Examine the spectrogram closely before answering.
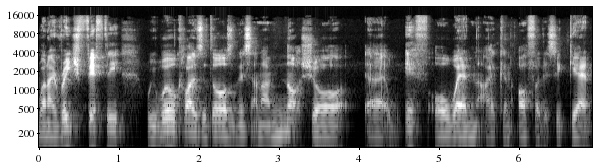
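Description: A man with a fairly low pitch and fairly even intonation speaks at a fairly slow pace on a very clean recording with a silent background. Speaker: golf coach. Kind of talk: sales pitch. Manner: monotone at times.

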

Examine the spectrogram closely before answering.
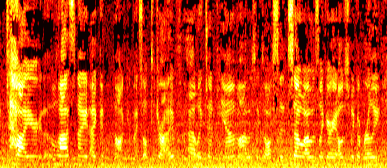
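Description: A woman talking with hardly any pauses against loud background noise. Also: moderate pace. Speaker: vlogger. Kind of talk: casual vlog chat. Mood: chatty, upbeat. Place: car. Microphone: phone near.

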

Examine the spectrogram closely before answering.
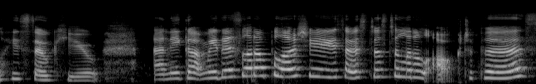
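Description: A woman with a Northern English accent raises and projects her voice. Her pitch is extremely high. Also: lively intonation, moderate pace. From Hull, East Yorkshire, UK. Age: 20s. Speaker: vlogger. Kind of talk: casual vlog talk to camera. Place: home room. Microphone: phone near.

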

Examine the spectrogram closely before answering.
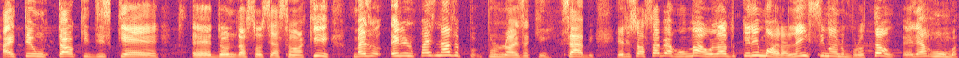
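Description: The sound is dry with no echo as a woman speaks fairly quickly in a high pitch with lively intonation. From Rio de Janeiro, Brazil. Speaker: local resident. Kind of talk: complaint interview. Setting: outdoors. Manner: indignant. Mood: indignant, frustrated complaint. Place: street. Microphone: handheld.

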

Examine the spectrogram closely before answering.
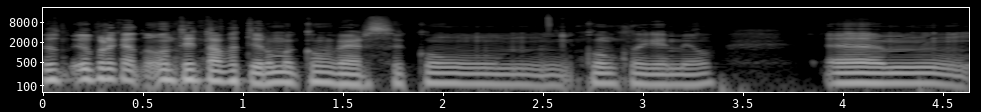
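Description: A man speaks against a quiet background. The sound is dry, with no echo. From Portugal, Viseu; Portugal. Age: 20s. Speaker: podcast host. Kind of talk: casual interview. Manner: halting. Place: studio. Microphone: studio mic.

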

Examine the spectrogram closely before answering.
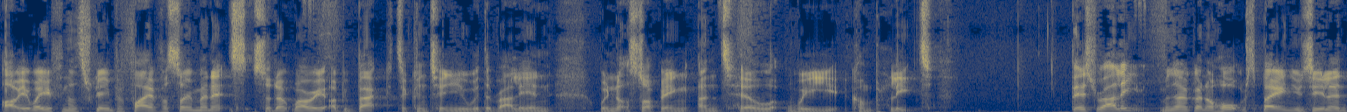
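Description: Speaking at a fairly quick pace in a British accent, a man uses lively intonation. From UK. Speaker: gaming live streamer. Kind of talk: live gameplay commentary. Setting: home live stream. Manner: animated.

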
